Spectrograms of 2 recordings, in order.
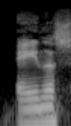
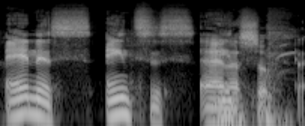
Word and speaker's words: anise: That anus oil, or what's it called? That sounded really bad. There is no anus oil in black licorice. I don't know how to say it. Anise.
